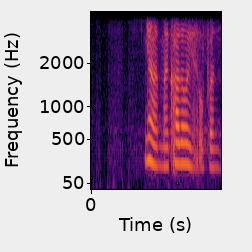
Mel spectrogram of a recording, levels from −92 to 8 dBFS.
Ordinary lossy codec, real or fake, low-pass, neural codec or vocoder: none; real; 3.6 kHz; none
